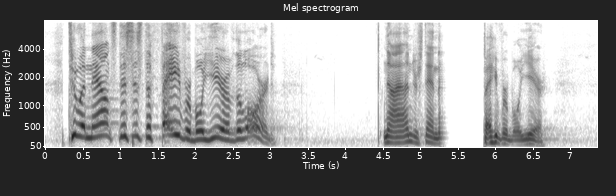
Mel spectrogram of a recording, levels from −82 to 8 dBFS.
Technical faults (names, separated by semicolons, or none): long network dropout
